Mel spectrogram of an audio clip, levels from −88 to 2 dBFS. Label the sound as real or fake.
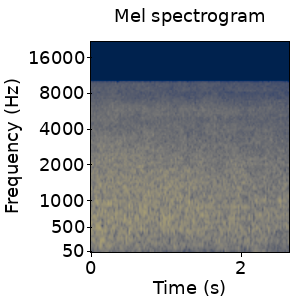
fake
